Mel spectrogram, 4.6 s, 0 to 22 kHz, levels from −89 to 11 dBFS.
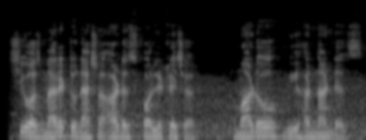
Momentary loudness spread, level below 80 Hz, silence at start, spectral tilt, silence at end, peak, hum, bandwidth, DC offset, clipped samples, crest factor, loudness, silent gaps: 10 LU; -58 dBFS; 0.15 s; -6 dB/octave; 0 s; -14 dBFS; none; 11 kHz; under 0.1%; under 0.1%; 18 dB; -32 LUFS; none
